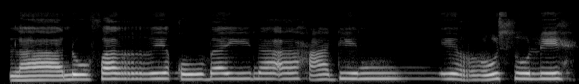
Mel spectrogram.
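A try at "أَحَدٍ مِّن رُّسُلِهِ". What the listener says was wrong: Roknya tebal Ibu. Ahadim mir rusulih. Mir rusulih.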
